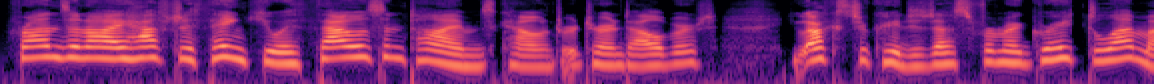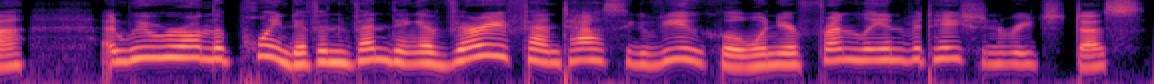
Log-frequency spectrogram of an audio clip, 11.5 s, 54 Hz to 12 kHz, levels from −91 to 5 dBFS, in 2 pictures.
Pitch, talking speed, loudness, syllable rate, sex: 235 Hz, 200 wpm, -21 LUFS, 5.7 syllables/s, female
